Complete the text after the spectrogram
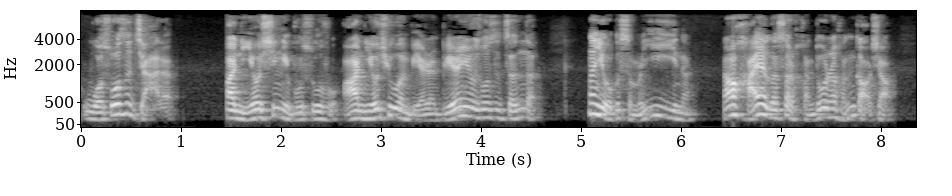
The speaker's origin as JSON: {"language": "Chinese", "country": "China", "said": "我们中国人的这个投保意识非常差"}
